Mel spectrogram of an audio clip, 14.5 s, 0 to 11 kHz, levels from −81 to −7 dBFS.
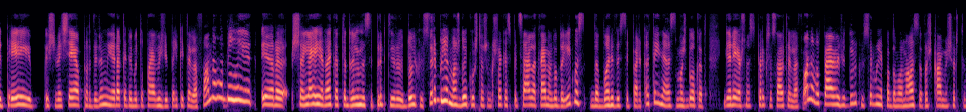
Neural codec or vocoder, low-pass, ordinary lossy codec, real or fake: codec, 16 kHz, 1 kbps, FreqCodec, larger model; 7.2 kHz; AAC, 64 kbps; fake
